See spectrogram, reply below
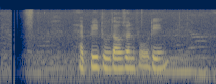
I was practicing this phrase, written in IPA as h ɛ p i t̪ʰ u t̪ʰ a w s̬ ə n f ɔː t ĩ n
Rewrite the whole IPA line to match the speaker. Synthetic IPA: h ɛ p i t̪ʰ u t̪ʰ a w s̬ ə n f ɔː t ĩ n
